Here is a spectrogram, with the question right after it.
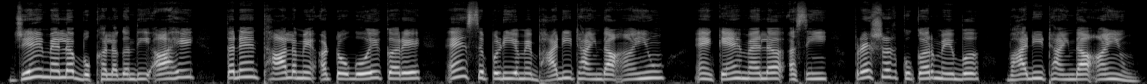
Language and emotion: Sindhi, neutral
